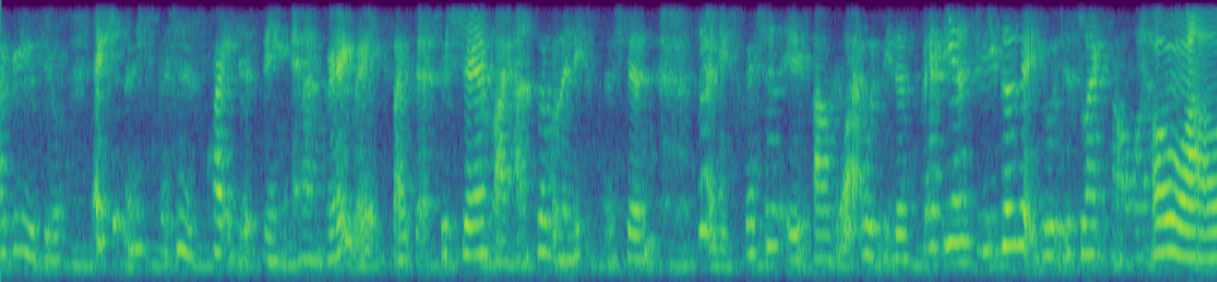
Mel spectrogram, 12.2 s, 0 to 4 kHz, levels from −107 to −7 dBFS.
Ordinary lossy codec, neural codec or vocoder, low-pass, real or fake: none; vocoder, 22.05 kHz, 80 mel bands, HiFi-GAN; 3.6 kHz; fake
